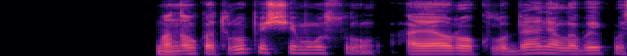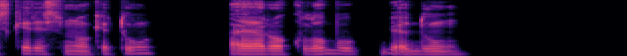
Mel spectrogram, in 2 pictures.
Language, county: Lithuanian, Alytus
